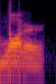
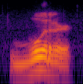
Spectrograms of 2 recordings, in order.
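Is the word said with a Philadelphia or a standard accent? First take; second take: standard; Philadelphia. First: It sounds like water, with a standard accent. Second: It sounds like wooder, with a Philadelphia accent. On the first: "instead of water" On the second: "my mom was raised in South Philly"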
